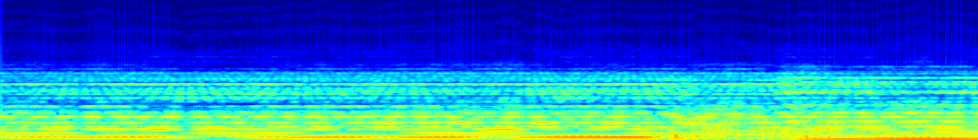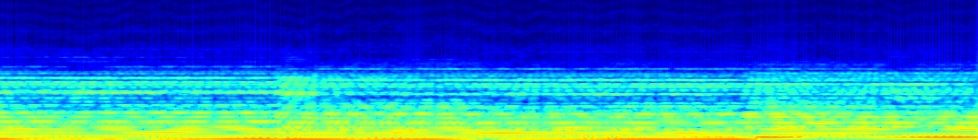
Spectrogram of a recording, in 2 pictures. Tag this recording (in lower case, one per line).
music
